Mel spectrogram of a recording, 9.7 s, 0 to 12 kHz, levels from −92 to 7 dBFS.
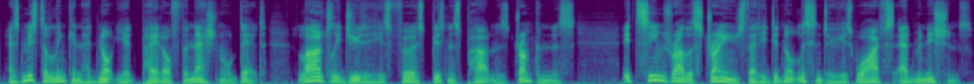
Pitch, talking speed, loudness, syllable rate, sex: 105 Hz, 195 wpm, -22 LUFS, 5.5 syllables/s, male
